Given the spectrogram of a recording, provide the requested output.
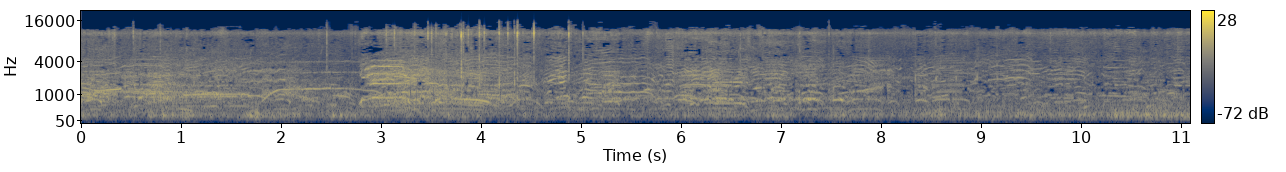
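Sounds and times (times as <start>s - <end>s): people shouting: 0.0s - 9.5s.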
